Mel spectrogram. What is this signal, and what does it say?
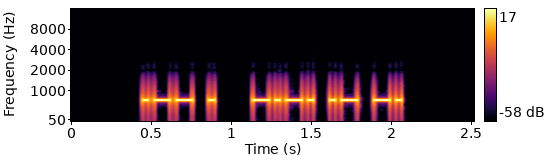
Morse code, heard as a keyed tone, about 34 wpm, 700 Hz. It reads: WE CAN
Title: Sets of 2 Words 35wpm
